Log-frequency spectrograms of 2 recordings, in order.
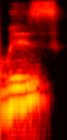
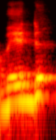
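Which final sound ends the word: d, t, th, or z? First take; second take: z; d. First: The word ends with a z sound. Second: The word ends with a d sound. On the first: "or whiz if you can't say that th sound" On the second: "or wid"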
